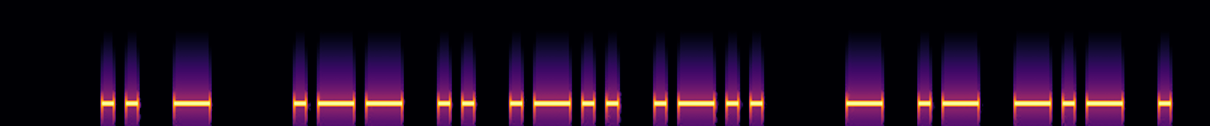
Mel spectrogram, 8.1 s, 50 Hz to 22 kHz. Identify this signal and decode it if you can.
Morse code, heard as a keyed tone, about 15 wpm, 700 Hz. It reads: IT WILL TAKE
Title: Sentences from Top 1000 Words - Review Part 4 - 15wpm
